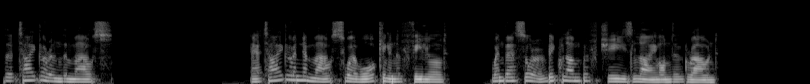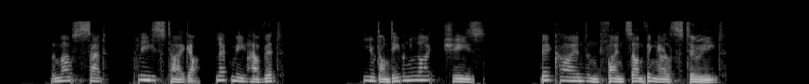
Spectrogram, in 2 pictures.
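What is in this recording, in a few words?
English male read, pitch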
